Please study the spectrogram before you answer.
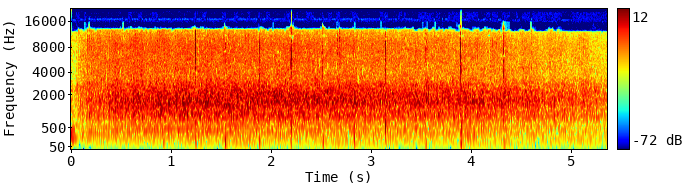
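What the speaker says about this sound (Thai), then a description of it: "อยากให้พวกเราปรบมือให้กับตัวเอง" Audience at a youth camp certificate ceremony applauds together, a loud, close, steady patter of hands with a few sharper individual claps standing out.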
